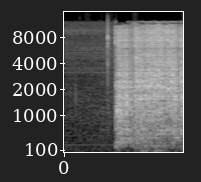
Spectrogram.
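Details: Go-kart small engine with points-and-condenser ignition, key on during a spark check: quiet, then a sudden steady rough churn as the starter turns it over evenly without dragging; normal cranking, with spark present.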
